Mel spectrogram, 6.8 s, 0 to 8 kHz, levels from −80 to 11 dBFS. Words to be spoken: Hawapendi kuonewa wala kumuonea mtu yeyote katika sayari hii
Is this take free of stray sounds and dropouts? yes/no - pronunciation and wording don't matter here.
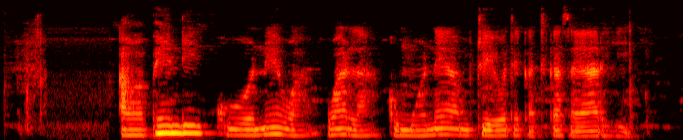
yes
